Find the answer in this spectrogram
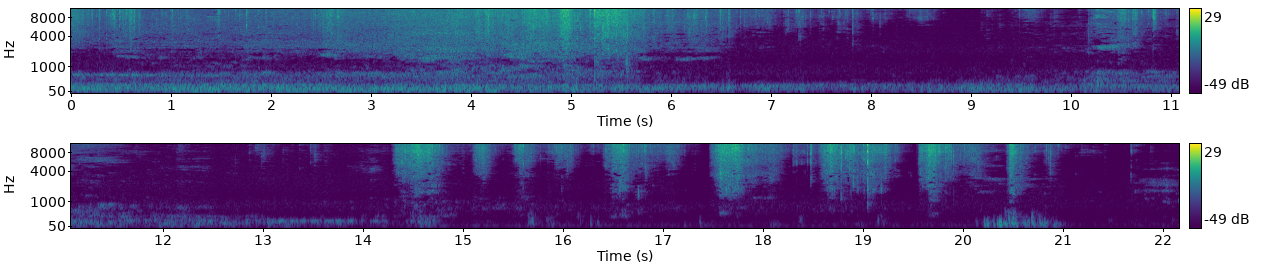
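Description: Steady rumble of interstate traffic passing for the first six seconds or so, fading after that. Then a series of short rustles and crunches of footsteps and handling in ground-cover vines and dry leaves near the end.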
